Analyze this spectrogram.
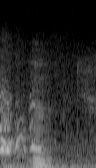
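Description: Two bloodhounds, Maud and Sneaker, cold-trailing dogs, whimper in short, whining bursts, a few mournful cries rising and falling over a second or so, with a fainter whine trailing off at the end.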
